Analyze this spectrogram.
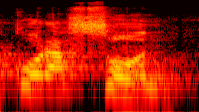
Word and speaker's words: coração: Qual é a sílaba forte aqui, hein? Son. Não é isso? Ela tá onde? Ela é a última sílaba.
